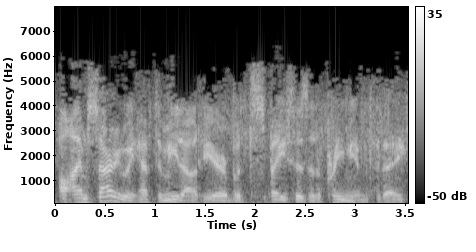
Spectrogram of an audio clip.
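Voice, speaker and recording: A man's voice: on the low side, animated, fairly quick, close to an everyday voice. An actor playing a polite, probing policeman. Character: calm, skeptical police officer. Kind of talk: 1970s radio drama acting. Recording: dull old radio broadcast with hiss.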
